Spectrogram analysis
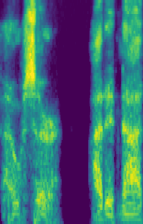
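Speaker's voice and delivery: very low, slow, dead-flat monotone drone. Imitating a fifteen-year-old who talked this way: flat monotone voice. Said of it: "he had this really this monotone voice".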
